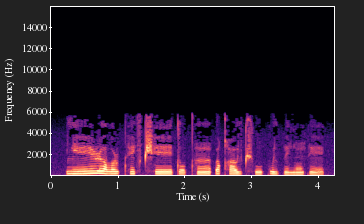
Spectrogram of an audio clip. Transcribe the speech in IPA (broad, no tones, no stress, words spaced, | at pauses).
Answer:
lʲẽː ɭəlˠoɭ t̪ʰẽsʲt͡ʃʰeːto t̪ʰə̃ː ʔuqʰuːlʲt͡ʃʰukulʲ pẽɡõkẽ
